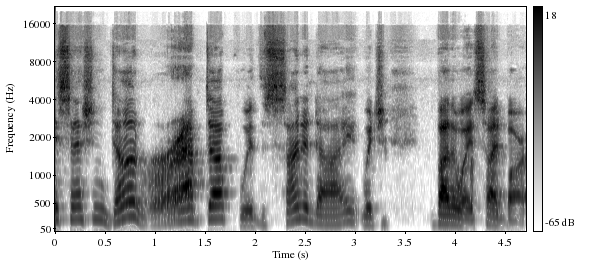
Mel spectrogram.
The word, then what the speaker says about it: sine die: done wrapped up with sin a die which by the way sidebar I took four years of Latin I will never be able to pronounce a sin it's c da right okay just so we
